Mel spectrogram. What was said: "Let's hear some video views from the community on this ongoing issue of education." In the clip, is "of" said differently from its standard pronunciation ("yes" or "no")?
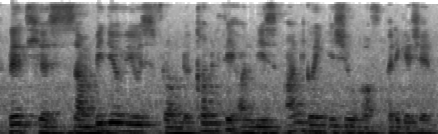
yes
